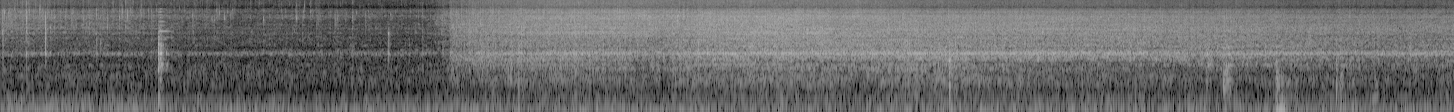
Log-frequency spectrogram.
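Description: Chopped onion, garlic and ginger sizzling in hot oil in a stainless steel pot. About nine seconds in the sizzle becomes much louder and stays loud, as raw meat goes into the pot and fries. There are a few light knocks along the way.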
